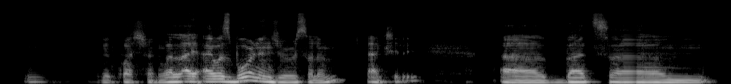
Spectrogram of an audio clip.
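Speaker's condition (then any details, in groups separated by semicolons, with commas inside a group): No condition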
